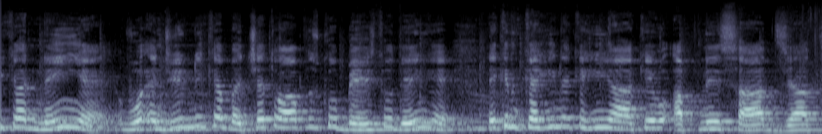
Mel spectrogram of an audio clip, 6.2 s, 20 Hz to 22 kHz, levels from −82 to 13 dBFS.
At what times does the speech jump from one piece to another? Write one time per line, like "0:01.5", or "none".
none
